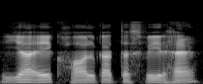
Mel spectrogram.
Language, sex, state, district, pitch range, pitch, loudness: Hindi, male, Jharkhand, Deoghar, 100-110 Hz, 105 Hz, -19 LUFS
